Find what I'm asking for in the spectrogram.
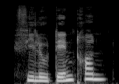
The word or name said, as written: Philodendron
